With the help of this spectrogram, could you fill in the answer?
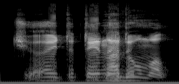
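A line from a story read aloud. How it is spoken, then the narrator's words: Hoarse growl. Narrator (Russian): хотел крикнуть ослик, но только хрипло зарычал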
